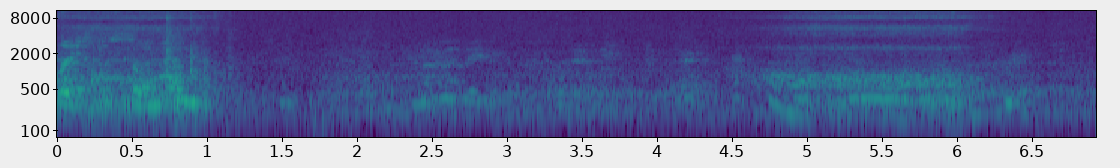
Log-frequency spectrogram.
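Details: Two rough, fluttering noisy breaths about four seconds apart with quiet between, in a small room: snoring during deep sleep.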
